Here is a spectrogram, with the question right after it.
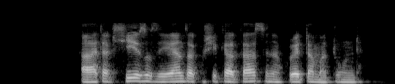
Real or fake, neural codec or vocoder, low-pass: fake; codec, 24 kHz, 0.9 kbps, WavTokenizer, medium speech release version 1; 7.2 kHz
